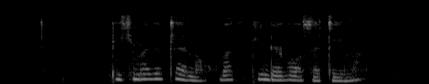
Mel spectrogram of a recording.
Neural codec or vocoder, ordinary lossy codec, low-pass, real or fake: vocoder, 22.05 kHz, 80 mel bands, HiFi-GAN; none; none; fake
